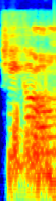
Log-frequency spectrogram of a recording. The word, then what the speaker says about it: Qigong: I'm going to say it wrong again. Qigong, right? Yeah, I got it right.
